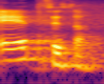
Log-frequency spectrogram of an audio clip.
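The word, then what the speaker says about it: abscissa: बहुत बार शब्द यूज़ होगा एप्सिसा। स्पेलिंग देख लीजिए। ए बी एस सी I double S ए एसिस। एफ्सिसा।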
